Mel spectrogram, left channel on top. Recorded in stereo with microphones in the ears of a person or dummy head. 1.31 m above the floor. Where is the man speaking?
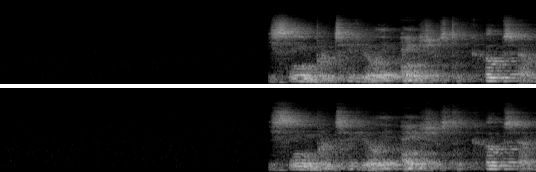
35° left (ahead or behind), 0.9 m.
